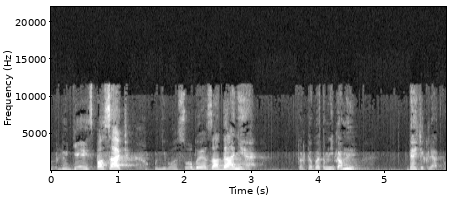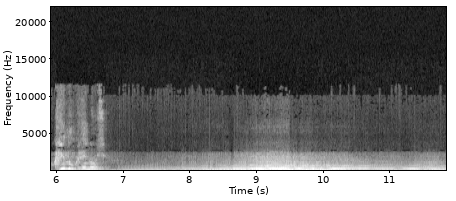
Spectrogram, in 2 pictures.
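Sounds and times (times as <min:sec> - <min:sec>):
speech: 0:00.2 - 0:07.2
several motorcycles roaring past: 0:06.6 - 0:11.8.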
